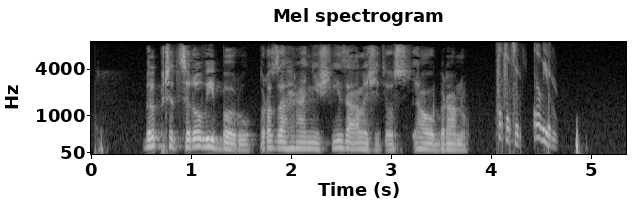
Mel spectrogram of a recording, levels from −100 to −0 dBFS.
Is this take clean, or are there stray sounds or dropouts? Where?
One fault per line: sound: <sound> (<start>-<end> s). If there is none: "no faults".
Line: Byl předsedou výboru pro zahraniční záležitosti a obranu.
sound: chirp (4.0-4.7 s)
